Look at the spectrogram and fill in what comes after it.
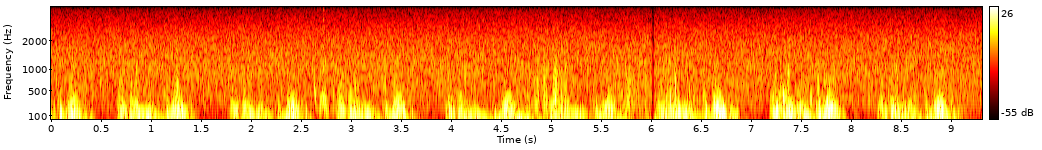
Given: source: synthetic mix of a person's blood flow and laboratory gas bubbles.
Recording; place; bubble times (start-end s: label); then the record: Doppler ultrasound of blood flow; precordium
2.59-3.09 s: bubbles
From the record:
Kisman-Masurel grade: 211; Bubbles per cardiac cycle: several, 3 to 8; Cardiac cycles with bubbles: 1 to 10%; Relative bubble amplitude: barely perceptible (0.100 to 0.250); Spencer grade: 1 (occasional bubble signal discernible with the cardiac motion signal, with majority of cardiac periods free of bubbles); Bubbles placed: only in the low amplitude regions of the cardiac cycle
